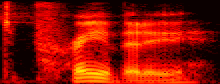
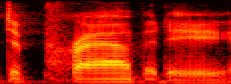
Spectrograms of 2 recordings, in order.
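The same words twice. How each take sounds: First: The stressed A is a long vowel. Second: The stressed A is a short vowel. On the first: The speaker thought it was said this way. "if you're depraved, you wouldn't shorten the A" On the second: Someone else said it. "One time Geraldo Rivera said depravity"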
